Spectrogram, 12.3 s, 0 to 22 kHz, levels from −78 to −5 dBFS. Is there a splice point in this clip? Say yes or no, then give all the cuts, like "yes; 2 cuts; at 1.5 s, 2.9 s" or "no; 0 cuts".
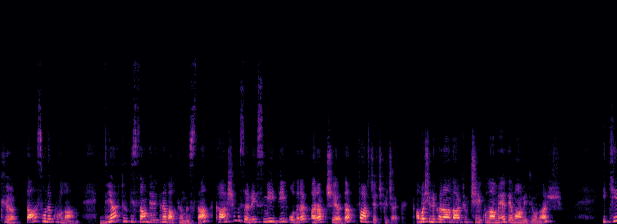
yes; 2 cuts; at 4.2 s, 8.2 s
